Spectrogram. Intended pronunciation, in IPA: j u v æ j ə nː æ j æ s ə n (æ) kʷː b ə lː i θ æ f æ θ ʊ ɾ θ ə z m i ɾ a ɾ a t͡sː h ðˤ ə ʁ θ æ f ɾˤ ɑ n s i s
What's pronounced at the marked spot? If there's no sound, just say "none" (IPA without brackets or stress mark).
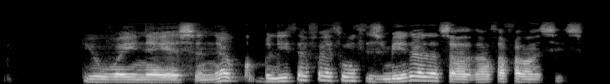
æ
